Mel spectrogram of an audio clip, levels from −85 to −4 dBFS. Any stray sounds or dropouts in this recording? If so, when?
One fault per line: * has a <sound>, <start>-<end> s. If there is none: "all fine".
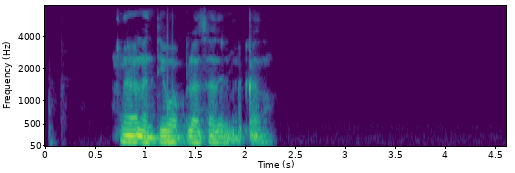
all fine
